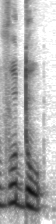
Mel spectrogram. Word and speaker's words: вуду: и именно в гаитянском вуду. Как говорит Валентин, это правильно произносить вуду.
